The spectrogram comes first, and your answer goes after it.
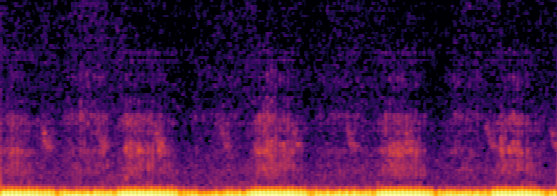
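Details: Relaxed gray tabby cat giving a continuous low purr, a deep buzzing rumble rising and falling with each breath, with about five rhythmic swells and short gaps between them.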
